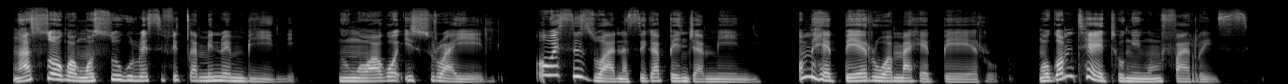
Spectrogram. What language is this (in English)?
North Ndebele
